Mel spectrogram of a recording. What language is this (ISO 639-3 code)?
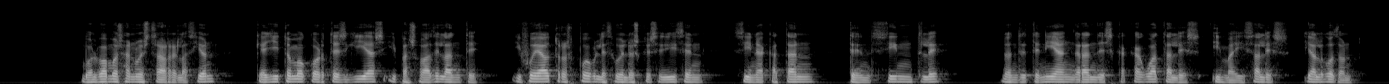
spa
